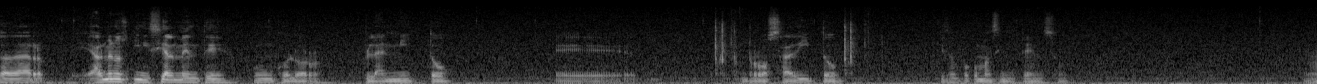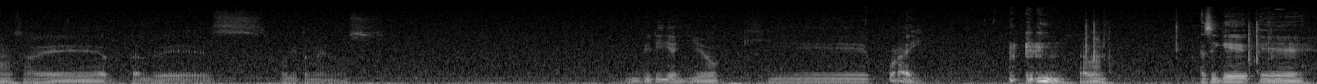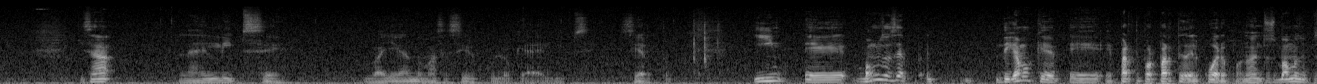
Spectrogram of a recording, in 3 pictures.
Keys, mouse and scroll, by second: 0.6 click, 2.6-4.9 drag, 5.3-7.4 drag, 7.4 alt+Tab, 8.7 alt+Tab, 10.1-12.7 drag, 13.8-22.0 drag, 23.0 click, 24.4 alt+Tab, 25.9 alt+Tab, 27.9 click, 29.5-31.8 drag, 31.9-33.2 drag, 33.6 alt+Tab.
